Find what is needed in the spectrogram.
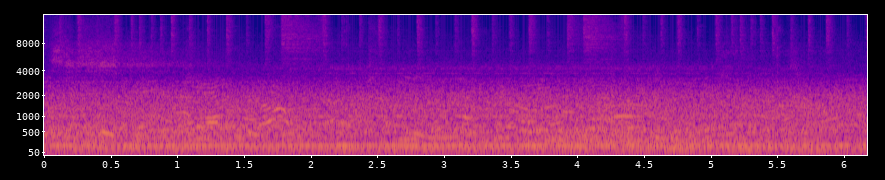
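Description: Outdoor ambient noise: a steady rumble with a constant low hum, and faint voices wavering over it.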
